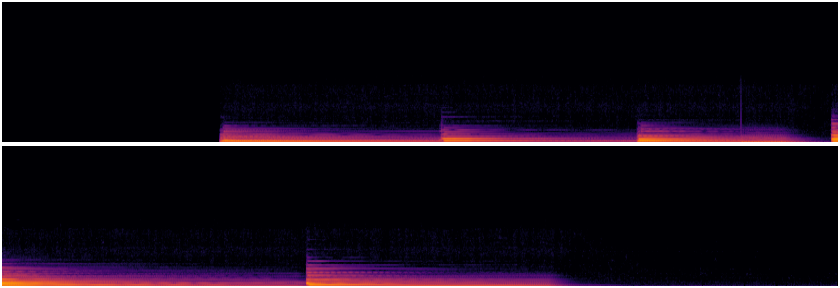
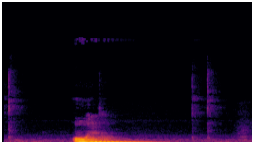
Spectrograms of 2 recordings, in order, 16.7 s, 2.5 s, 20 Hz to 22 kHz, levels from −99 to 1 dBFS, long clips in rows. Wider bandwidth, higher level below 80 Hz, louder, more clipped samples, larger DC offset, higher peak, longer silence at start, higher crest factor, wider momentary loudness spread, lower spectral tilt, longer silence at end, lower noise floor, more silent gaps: first, 4.2 kHz vs 3.2 kHz; first, -50 dBFS vs -64 dBFS; second, -34 LUFS vs -25 LUFS; neither; neither; second, -14 dBFS vs -10 dBFS; first, 2.2 s vs 0.7 s; about the same, 24 dB vs 20 dB; first, 21 LU vs 18 LU; about the same, -10.5 dB/octave vs -11.5 dB/octave; first, 2.75 s vs 1 s; first, -86 dBFS vs -63 dBFS; neither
